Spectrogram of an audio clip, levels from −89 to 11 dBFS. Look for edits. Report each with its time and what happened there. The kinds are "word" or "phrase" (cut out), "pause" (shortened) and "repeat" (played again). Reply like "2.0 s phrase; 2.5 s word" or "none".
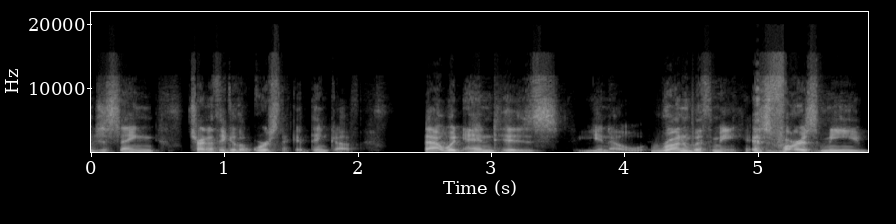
1.4 s word; 2.8 s word; 3.6 s word; 4.2 s word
